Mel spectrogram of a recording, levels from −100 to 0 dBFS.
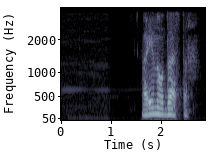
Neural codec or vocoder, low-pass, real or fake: none; 3.6 kHz; real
